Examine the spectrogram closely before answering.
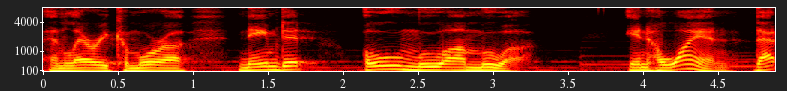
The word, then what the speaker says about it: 'Oumuamua: Larry Kimura, named it 'Oumuamua. In Hawaiian, that roughly translates to a messenger from afar arriving first. And that opening character is not an apostrophe. It is an okina, a Hawaiian glottal stop.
